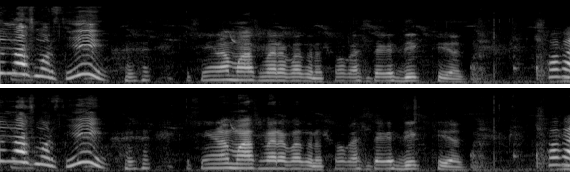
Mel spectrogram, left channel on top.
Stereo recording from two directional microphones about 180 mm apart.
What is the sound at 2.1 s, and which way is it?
Speech, 45° right (ahead or behind).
